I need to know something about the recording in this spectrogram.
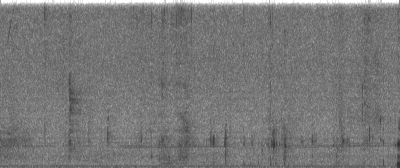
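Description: A person biting into an asada taco and chewing it with closed-mouth chewing sounds and small, scattered faint crunches.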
